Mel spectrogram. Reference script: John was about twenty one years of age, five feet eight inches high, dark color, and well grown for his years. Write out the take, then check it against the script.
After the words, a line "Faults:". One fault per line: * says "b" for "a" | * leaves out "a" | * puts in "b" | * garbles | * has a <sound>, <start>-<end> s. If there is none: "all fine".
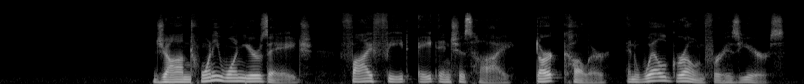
John twenty one years age, five feet eight inches high, dark color, and well grown for his years.
Faults:
* leaves out "was about"
* leaves out "of"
